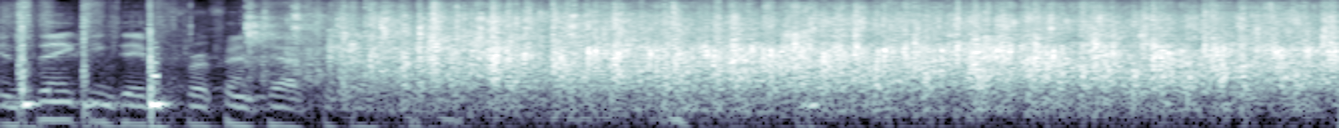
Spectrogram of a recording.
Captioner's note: audience applauds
